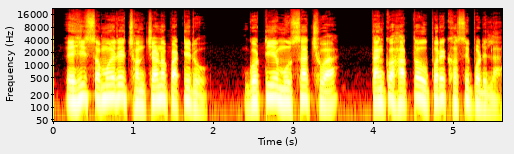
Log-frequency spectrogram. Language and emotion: Odia, neutral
